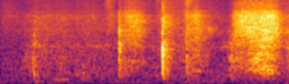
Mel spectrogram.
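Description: Faint rubbing and rustling of woven carrier fabric as the straps are pulled through and tightened, with a few soft taps and a longer swish near the end.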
